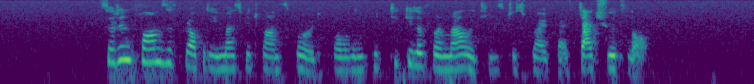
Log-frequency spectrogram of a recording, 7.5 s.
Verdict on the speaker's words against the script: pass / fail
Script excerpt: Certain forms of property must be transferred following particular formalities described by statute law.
pass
